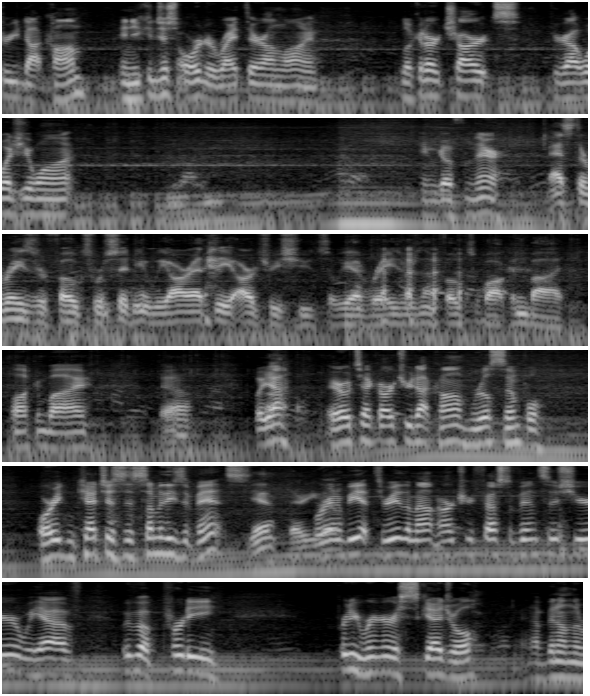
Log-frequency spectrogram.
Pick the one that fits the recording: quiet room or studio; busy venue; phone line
busy venue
